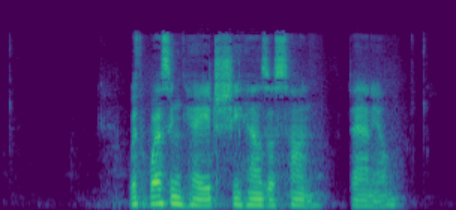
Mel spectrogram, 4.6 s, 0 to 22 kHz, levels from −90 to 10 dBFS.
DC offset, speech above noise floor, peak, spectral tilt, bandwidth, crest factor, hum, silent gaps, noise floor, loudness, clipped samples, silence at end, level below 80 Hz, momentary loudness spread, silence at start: under 0.1%; 61 dB; -2 dBFS; -3.5 dB/octave; 12 kHz; 20 dB; none; none; -81 dBFS; -20 LUFS; under 0.1%; 0.55 s; -58 dBFS; 15 LU; 1.3 s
